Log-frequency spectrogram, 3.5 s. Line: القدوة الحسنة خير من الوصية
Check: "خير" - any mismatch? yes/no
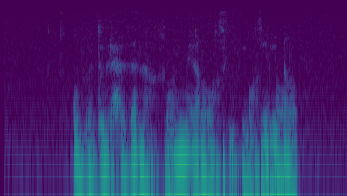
yes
